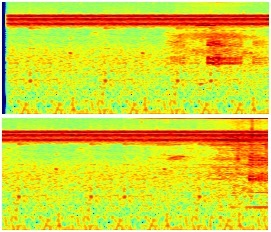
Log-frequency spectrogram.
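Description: Steady, high-pitched chorus of rainforest insects. A rapid pulsed trill of another animal rises over it about three seconds in and again near the end.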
